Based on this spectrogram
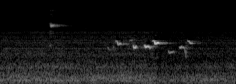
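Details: Tame bulbul singing a clean song for raising young birds: a high thin note, then a quick string of clear whistled notes at varied pitches, set against a low steady hiss.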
